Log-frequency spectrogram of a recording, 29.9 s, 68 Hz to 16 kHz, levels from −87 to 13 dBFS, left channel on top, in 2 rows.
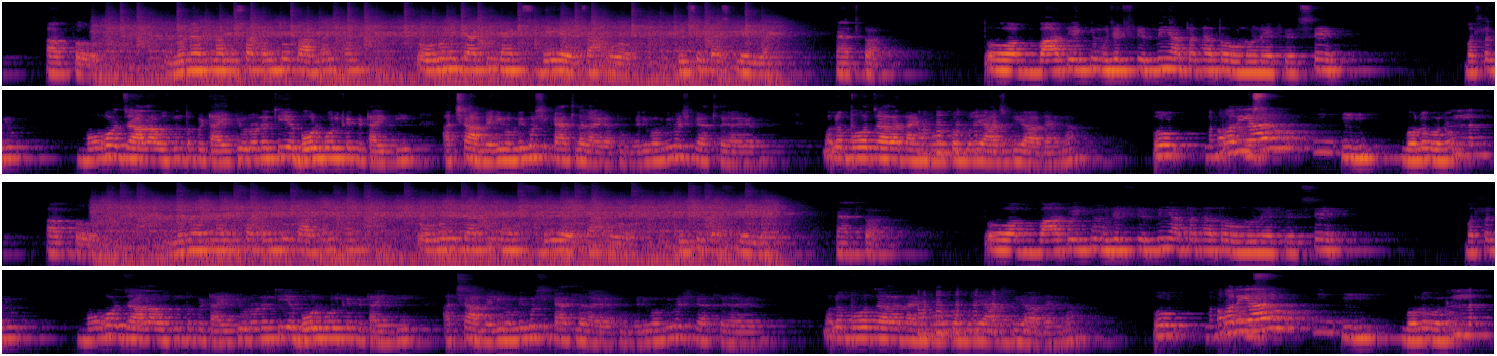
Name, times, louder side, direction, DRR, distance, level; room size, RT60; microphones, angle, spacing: voice 1, 0.4-1.0 1.6-3.7 4.1-6.4 6.8-7.8 8.3-8.8 9.8-13.5 14.6-15.2 15.7-19.1 19.3-22.6 23.1-25.8 26.4-27.5 28.3-29.6, left 4 dB, 65° left, 0.5 m, -31 dB
sound 1, 0.9-7.7, left 1 dB, 10° left, 2.2 m, -39 dB
sound 2, 0.9-7.8, right 2 dB, 35° right, 1.2 m, -38 dB
voice 2, 27.1-28.3 29.4-29.6, equal, 20° right, 0.9 m, -31 dB
10.0 x 6.2 x 4.0 m
head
